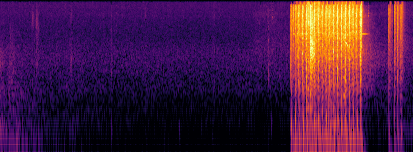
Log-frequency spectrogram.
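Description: Automatic gunfire in an esports video game match bursts loudly after near silence: one sustained rapid burst of about a second and a half, then a shorter burst moments later, with faint game sounds before.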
